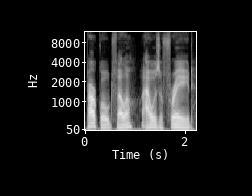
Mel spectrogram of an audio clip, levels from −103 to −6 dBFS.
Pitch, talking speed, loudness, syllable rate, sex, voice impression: 110 Hz, 160 wpm, -20 LUFS, 3.9 syllables/s, male, very masculine, middle-aged, slightly thick, muffled, cool, slightly wild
